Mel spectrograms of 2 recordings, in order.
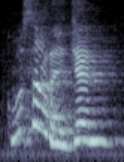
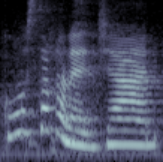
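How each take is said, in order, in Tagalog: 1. Mataas ang tono at pataas ito. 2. Mababa ang tono at pababa ito. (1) "sobrang paangat magsalita pero hindi sila galit" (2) "pababa talaga"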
